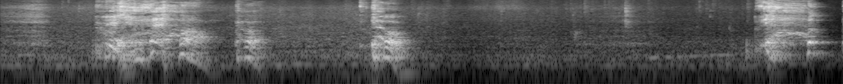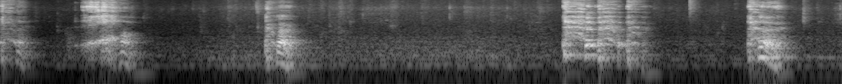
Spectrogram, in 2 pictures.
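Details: Adult on waking in the morning, full of catarrh: bouts of loose, rattly coughing with throat clearing and gagging between; wet productive cough bringing up mucus.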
